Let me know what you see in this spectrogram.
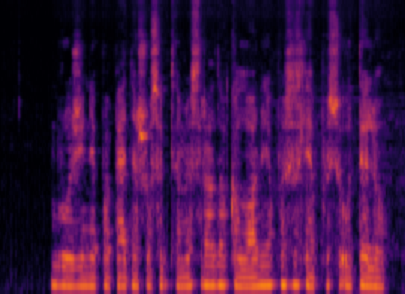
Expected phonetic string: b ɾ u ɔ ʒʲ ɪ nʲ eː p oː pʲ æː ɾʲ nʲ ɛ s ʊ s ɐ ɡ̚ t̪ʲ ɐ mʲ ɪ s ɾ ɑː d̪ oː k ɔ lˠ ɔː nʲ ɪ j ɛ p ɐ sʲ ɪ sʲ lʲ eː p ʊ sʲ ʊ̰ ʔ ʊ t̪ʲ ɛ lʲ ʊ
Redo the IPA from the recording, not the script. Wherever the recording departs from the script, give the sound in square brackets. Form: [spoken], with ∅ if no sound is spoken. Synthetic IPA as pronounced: b ɾ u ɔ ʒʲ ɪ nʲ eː p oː pʲ æː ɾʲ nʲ ɛ [ʃ] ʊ s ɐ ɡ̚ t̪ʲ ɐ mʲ ɪ s ɾ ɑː d̪ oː k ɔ lˠ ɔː nʲ ɪ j ɛ p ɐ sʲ ɪ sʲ lʲ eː p ʊ sʲ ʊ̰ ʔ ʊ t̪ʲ ɛ lʲ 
